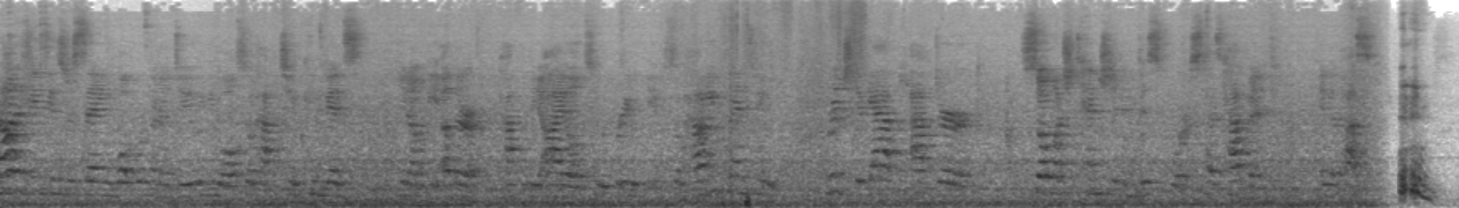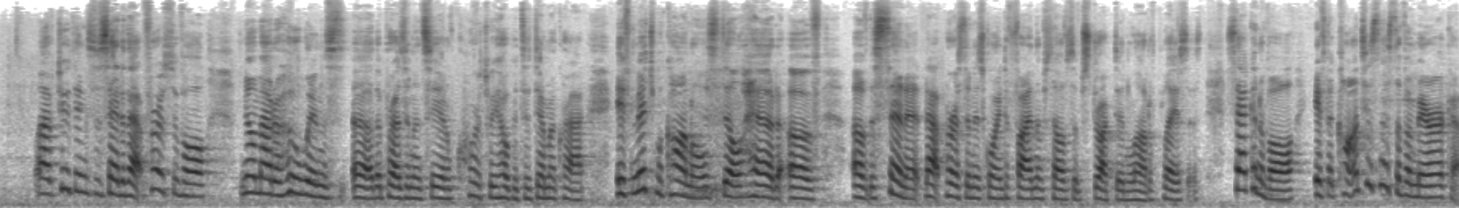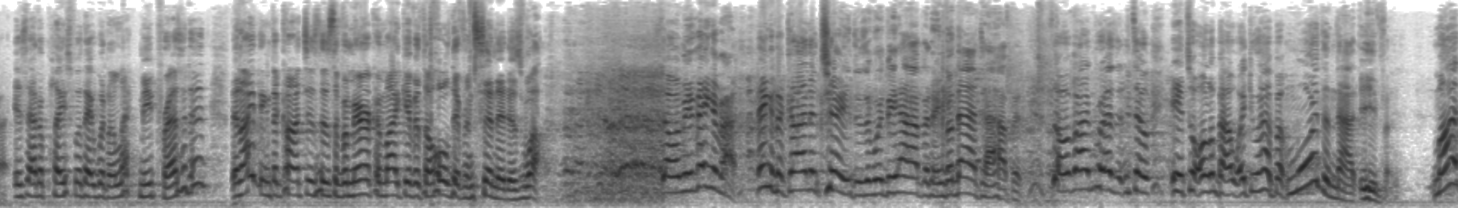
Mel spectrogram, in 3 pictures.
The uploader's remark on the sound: Takes Questions from The Daily Show Audience. Answers audience members’ questions.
